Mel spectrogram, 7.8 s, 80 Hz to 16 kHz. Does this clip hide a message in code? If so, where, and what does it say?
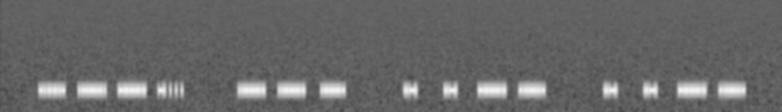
Yes: Hellschreiber (Feld-Hell, 122.5 baud) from 0.4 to 7.5 s, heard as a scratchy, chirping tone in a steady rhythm, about 780 Hz. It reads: OZ5L 339 1150 1150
